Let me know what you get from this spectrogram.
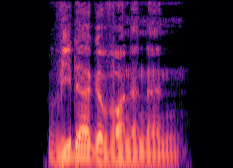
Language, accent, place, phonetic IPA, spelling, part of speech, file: German, Germany, Berlin, [ˈviːdɐɡəˌvɔnənən], wiedergewonnenen, adjective, De-wiedergewonnenen.ogg
- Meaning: inflection of wiedergewonnen: 1. strong genitive masculine/neuter singular 2. weak/mixed genitive/dative all-gender singular 3. strong/weak/mixed accusative masculine singular 4. strong dative plural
